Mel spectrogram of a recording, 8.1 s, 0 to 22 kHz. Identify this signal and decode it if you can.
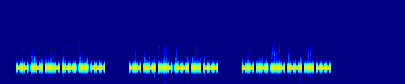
Morse code, heard as a keyed tone, about 51 wpm, 700 Hz. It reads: KF4PHO KF4PHO KF4PHO
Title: USA Call Signs - 6 Characters - Repeated 3x - 50wpm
